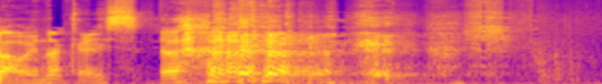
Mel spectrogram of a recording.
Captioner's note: laughs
